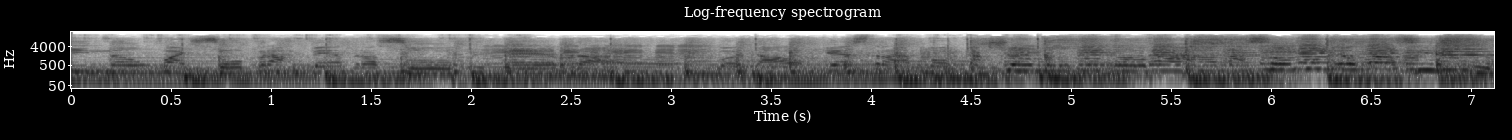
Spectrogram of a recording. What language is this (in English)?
Portuguese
